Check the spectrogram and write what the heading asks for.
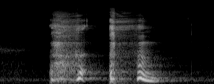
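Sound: man clearing his throat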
